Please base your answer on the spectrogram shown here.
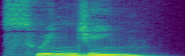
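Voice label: "swingeing", British English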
